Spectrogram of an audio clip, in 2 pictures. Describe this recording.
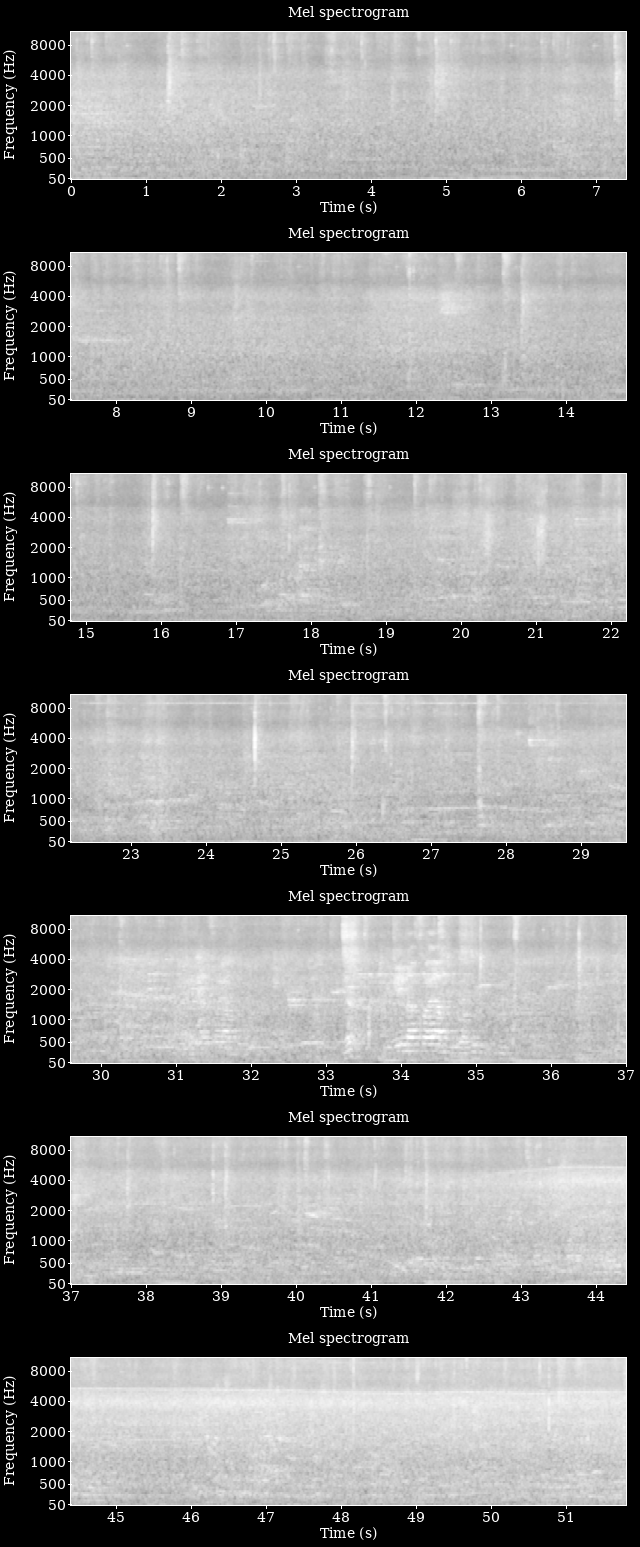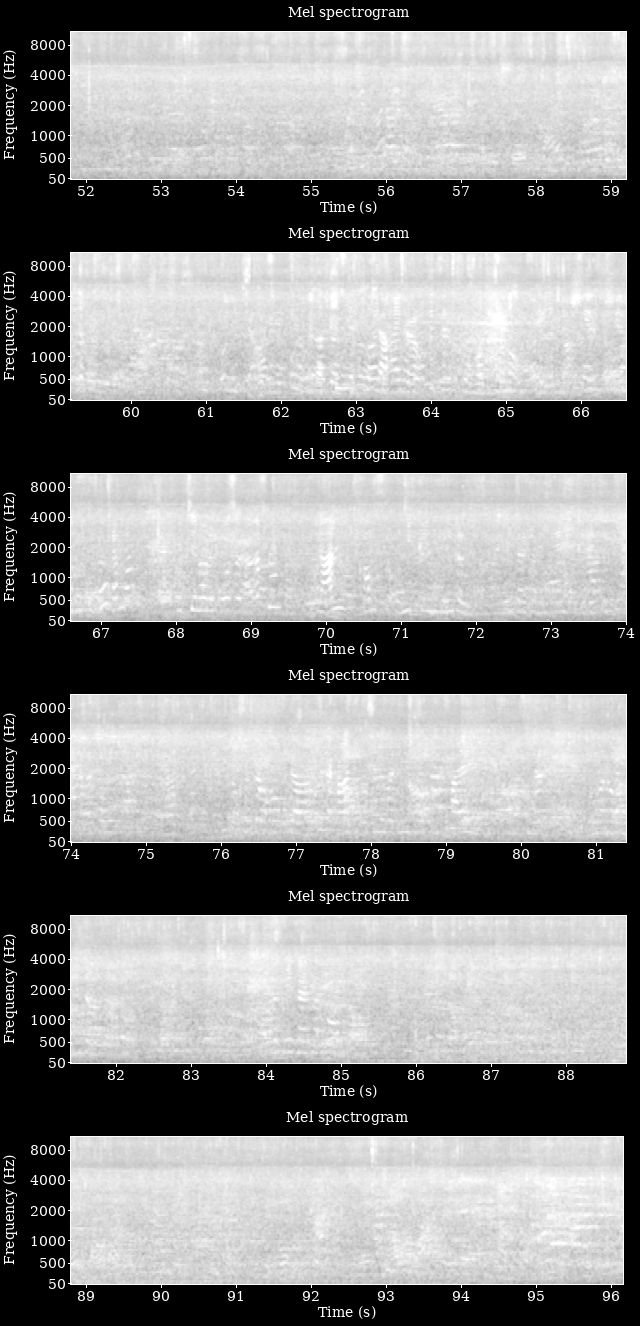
Walk through rather silent pathways, talk about the opening and that many yards will be closed then, a guide is talking about the new 'old town' as disneyland and the inhabitants of the city. Talking about the Hühnermarkt and Friedrich Stolze who reminds of Marx - another guide is talking about the Goethe-Haus, that is not original in a double sense and about Struwelpeter, the upcoming museum that reminds of this figure, that is 'coming back' to the 'old town', bells are tolling. Binaural recording.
